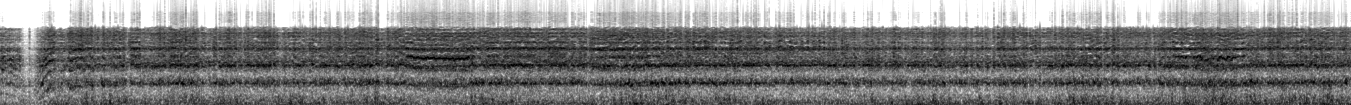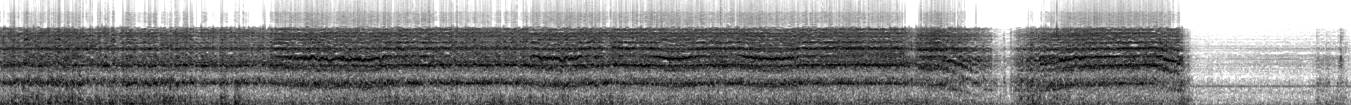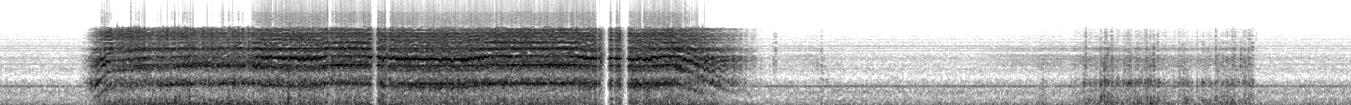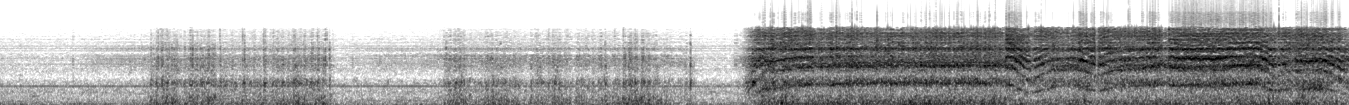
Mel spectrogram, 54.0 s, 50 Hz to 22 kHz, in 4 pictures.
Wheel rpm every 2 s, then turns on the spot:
130, 230, 230, 230, 230, 230, 230, 230, 220, 230, 220, 130, 150, 10, 190, 220, 190, 0, 10, 10, 0, 10, 10, 30, 210, 190, 170.
36-40 42-46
